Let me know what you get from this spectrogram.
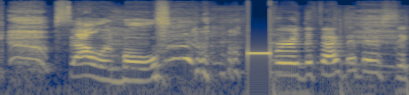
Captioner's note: beeping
